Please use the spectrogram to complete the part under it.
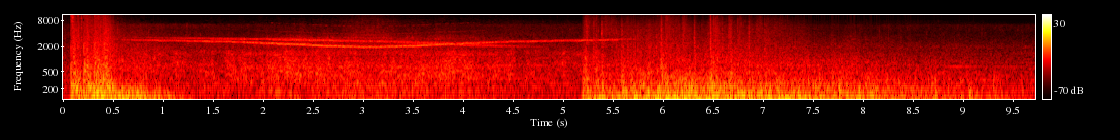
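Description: A destroyer's naval bombardment in Company of Heroes 3 opens with a loud blast, then a long descending shell whistle, then a heavy, sustained roar of impacts and rumbling fire.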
